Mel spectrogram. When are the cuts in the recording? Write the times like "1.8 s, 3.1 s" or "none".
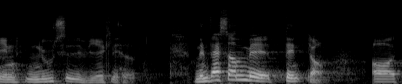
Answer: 3.1 s

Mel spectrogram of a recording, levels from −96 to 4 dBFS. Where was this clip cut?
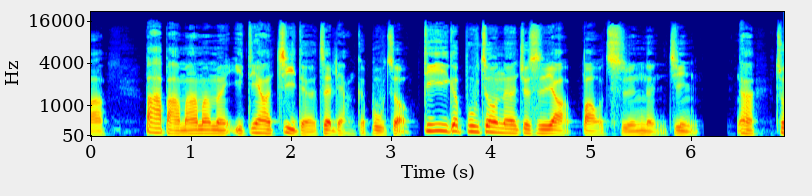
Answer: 3.3 s

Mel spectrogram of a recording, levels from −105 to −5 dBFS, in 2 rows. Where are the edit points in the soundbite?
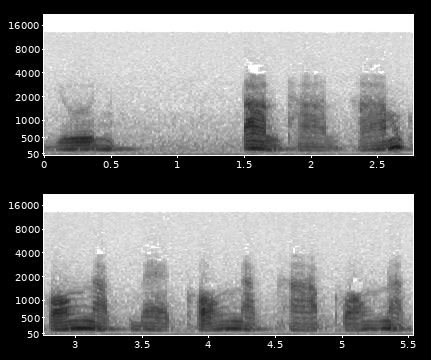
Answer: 2.3 s

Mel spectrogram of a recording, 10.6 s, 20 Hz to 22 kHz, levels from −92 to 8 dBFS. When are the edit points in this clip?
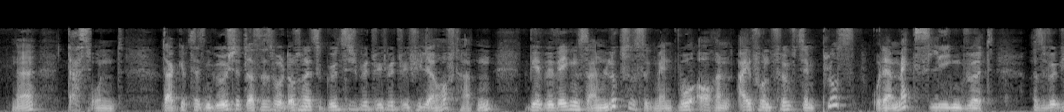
0.9 s, 1.6 s, 2.0 s, 3.8 s, 8.6 s

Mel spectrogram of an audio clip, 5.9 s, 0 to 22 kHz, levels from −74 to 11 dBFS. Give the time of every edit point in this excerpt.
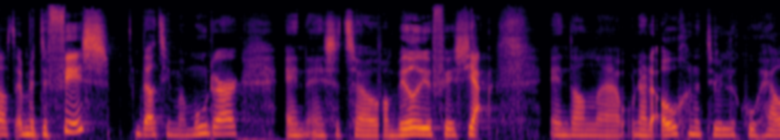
0.9 s, 2.8 s

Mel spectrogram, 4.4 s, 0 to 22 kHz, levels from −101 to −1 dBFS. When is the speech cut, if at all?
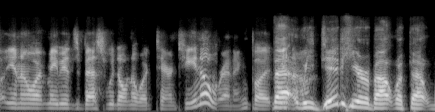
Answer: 2.1 s, 2.7 s

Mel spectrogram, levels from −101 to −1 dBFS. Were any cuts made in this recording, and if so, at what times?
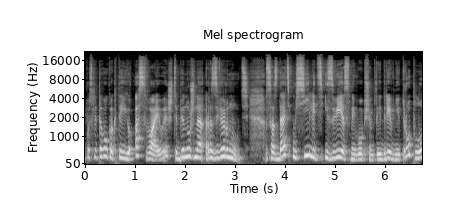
none

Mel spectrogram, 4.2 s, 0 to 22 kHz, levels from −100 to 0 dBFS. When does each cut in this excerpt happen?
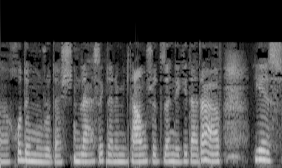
1.1 s, 1.6 s, 1.9 s, 3.0 s

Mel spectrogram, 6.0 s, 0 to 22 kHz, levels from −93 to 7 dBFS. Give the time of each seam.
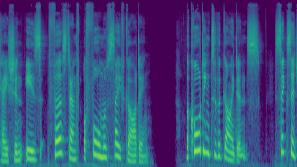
1.6 s

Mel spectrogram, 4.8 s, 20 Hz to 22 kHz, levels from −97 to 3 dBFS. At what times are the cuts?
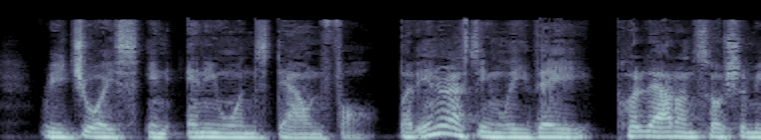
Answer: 2.4 s

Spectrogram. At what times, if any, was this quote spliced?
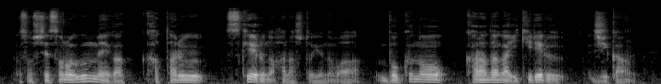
3.7 s, 4.6 s

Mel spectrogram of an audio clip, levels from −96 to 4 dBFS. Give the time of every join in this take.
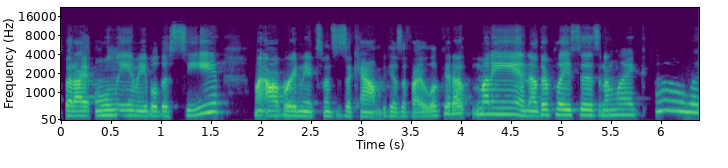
none

